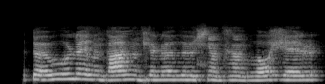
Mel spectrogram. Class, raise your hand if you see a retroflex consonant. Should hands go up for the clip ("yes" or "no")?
yes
